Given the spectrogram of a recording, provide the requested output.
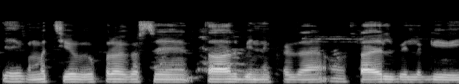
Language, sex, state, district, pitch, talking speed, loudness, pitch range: Rajasthani, male, Rajasthan, Churu, 120 Hz, 210 wpm, -17 LUFS, 115-120 Hz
